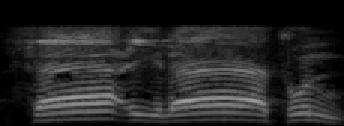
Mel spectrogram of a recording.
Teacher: هذه من ناحية النطق لا يوقف إلا عند حرف النون، أما هذه فيوقف عند حرف العين سكتة خفيفة حتى يعلم أن المقطع ينتهي عند حرف العين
